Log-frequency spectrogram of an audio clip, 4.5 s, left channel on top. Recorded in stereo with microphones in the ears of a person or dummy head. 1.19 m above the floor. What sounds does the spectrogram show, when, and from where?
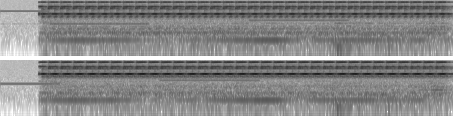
0.4 s an alarm clock: 25° left (ahead or behind), 1.8 m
